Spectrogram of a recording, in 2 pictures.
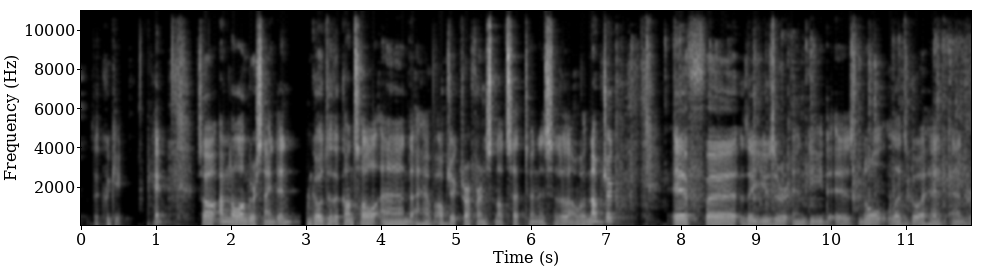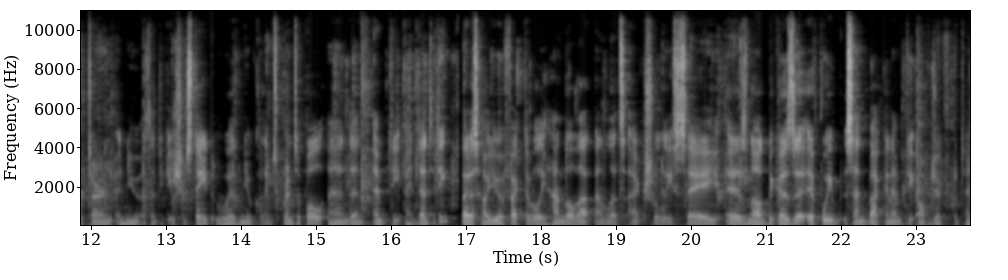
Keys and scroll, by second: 9.0 Return, 21.2 Escape.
